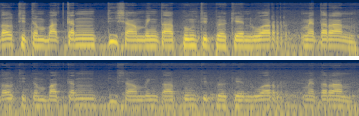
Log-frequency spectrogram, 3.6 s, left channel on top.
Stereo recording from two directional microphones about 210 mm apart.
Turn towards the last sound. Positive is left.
turn(degrees=55)  # may be behind; listen again after turning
